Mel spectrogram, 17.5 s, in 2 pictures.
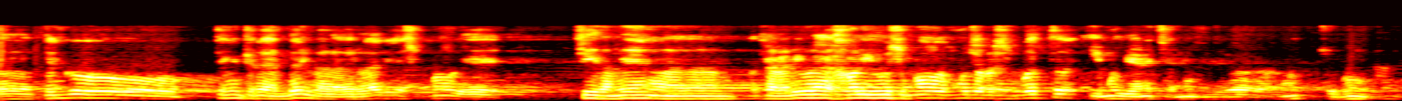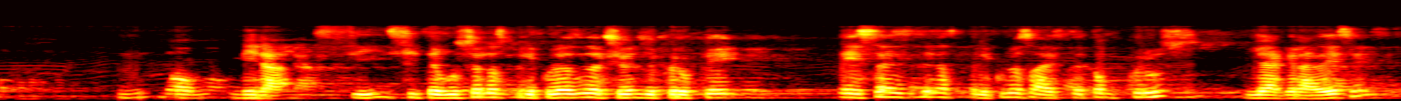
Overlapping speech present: No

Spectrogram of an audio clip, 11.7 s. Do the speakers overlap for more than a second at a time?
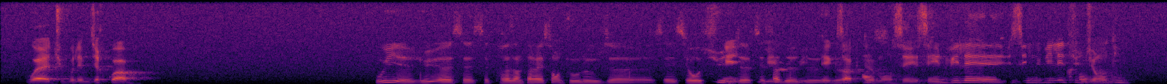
Yes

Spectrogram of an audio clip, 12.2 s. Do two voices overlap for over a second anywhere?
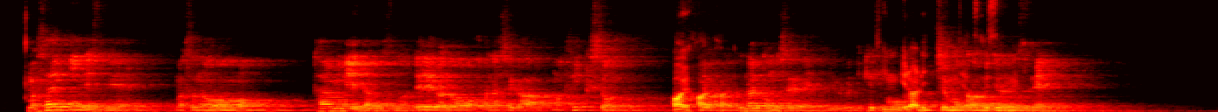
Yes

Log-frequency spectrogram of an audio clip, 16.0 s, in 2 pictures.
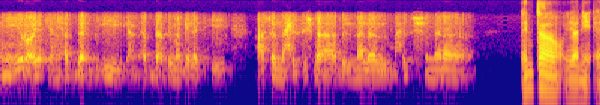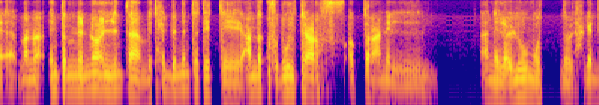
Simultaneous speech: No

